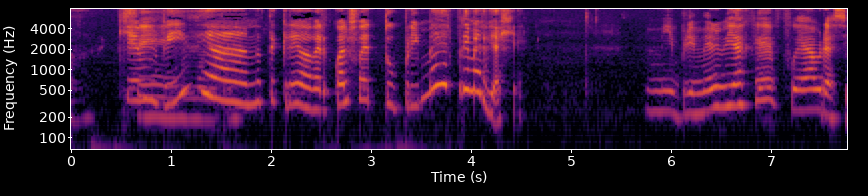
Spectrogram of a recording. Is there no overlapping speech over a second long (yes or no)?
no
